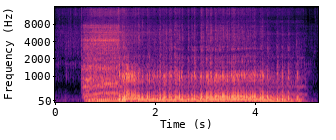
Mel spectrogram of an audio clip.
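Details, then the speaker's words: Evinrude 150HP two-stroke outboard on a 1997 Sunbird Coral boat, first start after 20+ years sitting, fuel and oil injection bulbs and lines replaced: catches abruptly, runs rough and uneven about four seconds, then dies; won't stay running. "anyway we can't keep the motor running or we can't get the motor to stay running"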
